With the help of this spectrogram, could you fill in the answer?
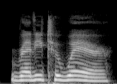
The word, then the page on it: ready to wear: American English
